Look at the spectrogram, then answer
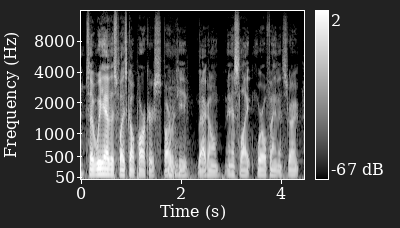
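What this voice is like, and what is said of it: Thick Southern US drawl. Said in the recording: “I have this, like, super thick southern drawl.”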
